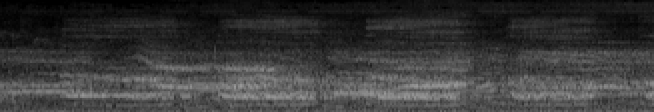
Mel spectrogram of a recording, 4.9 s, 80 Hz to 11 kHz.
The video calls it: So hören sich Brüllaffen an… Teil 2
